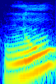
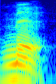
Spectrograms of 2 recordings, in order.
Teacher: النون الاولى مضمومه نو، والنون الثانيه مفتوحه نا. ادغمت النون الاولى اللي هي نو في ناء، أضغمت النون الأولى في النون الثانية كما نرى أمامنا على الشاشة.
